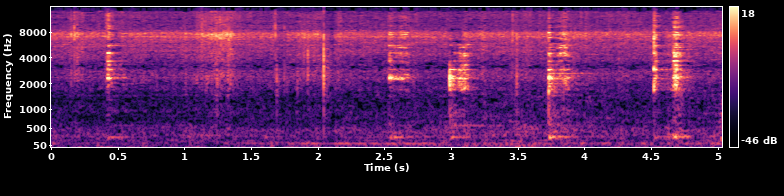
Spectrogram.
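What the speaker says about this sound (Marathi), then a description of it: "अशा मिरच्या ह्या पद्धतीने अशा दाबून व्यवस्थित भाजून घेतल्या तर खूप छान भाजून होतात" Green chillies are pressed and roasted in a hot pan, giving a soft steady sizzle broken by sharp crackles and spatula scrapes at irregular moments, close and quiet with no talk.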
